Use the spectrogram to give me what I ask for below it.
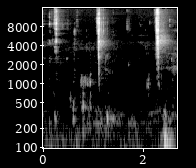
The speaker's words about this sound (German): und vom Geschmack her muss ich nochmal einen Schluck nehmen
